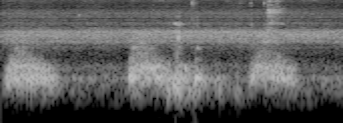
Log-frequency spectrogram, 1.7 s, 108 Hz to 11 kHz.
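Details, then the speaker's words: Fetal heartbeat picked up by Doppler ultrasound, played at its actual rate: rhythmic whooshing pulses at about 100 a minute. "I'm gonna actually let y'all listen to a baby heartbeat so you're just going to be able to hear it this is the actual rate okay their hearts beat faster than ours"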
